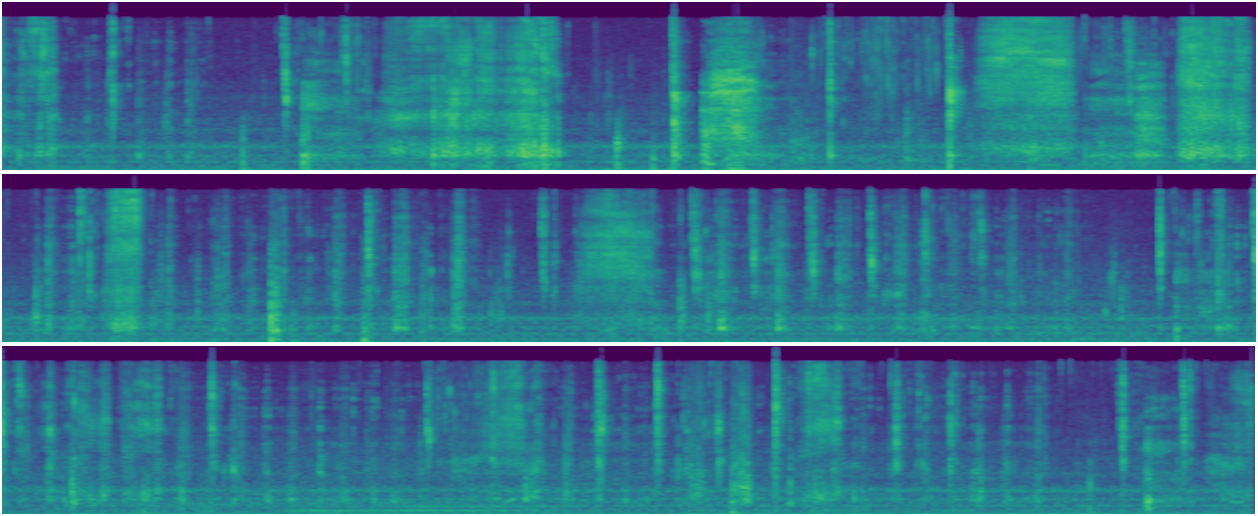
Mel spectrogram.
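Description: A person chewing and biting pieces of curried meat eaten by hand, with many short mouth clicks and smacks.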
